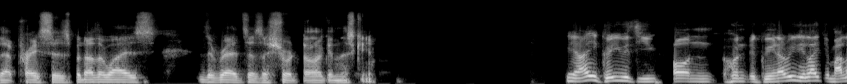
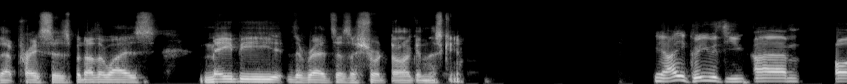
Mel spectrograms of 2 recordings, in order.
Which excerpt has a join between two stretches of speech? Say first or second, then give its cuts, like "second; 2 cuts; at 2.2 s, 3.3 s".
first; 2 cuts; at 2.0 s, 6.6 s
